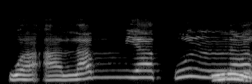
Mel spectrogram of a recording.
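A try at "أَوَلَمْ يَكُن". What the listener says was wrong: Kebanyak Ibu. Bukan wa alam tapi awalam.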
